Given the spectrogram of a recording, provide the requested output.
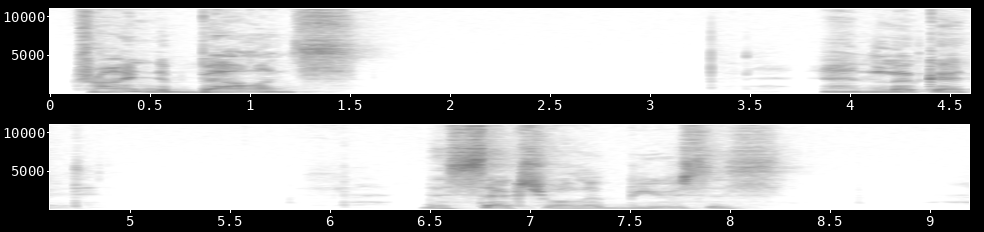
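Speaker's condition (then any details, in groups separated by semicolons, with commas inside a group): Cerebral palsy; present from birth, late diagnosis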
